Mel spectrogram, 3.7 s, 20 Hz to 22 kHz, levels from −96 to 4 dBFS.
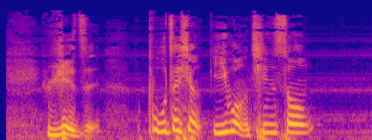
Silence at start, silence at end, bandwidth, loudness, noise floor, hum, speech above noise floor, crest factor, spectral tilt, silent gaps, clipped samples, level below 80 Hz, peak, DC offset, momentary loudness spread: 0.2 s; 0.6 s; 15 kHz; -13 LUFS; -44 dBFS; none; 32 dB; 14 dB; -6 dB/octave; none; under 0.1%; -32 dBFS; 0 dBFS; under 0.1%; 11 LU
